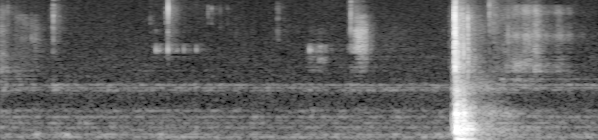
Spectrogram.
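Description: A dollop of soft cheese dropped from a wooden spoon into a plastic cup, landing with one short thud about three and a half seconds in, after a couple of faint clicks.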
